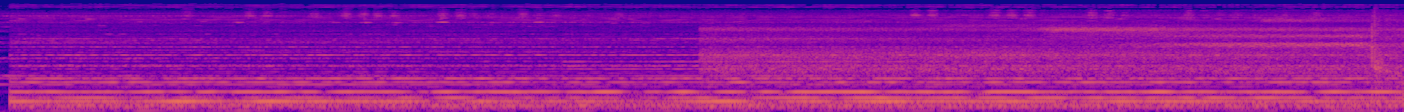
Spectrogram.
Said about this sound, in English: So this, what you're hearing now is a combination. This is actually the wind chimes, but like processed for days.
